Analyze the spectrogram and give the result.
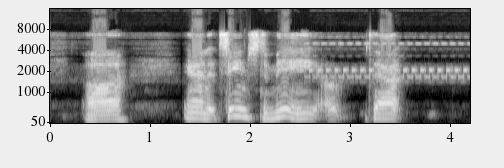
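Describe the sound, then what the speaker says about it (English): A telephone rings in a room, a steady electronic tone running beneath a man's close conversational speech. "that's my phone ringing"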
